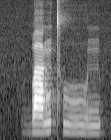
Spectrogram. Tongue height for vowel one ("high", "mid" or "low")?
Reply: low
